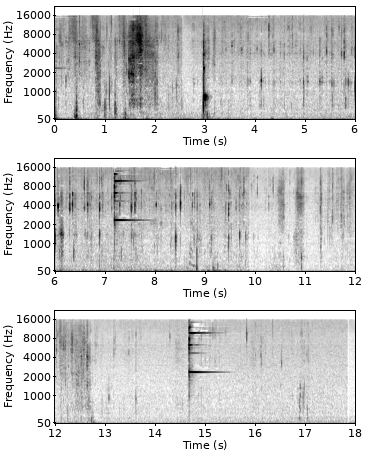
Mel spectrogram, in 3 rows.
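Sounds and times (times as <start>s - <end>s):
puppy licking and eating: 0.0s - 14.6s, 15.6s - 17.4s
short ringing ding: 7.2s - 7.9s, 14.7s - 15.5s.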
